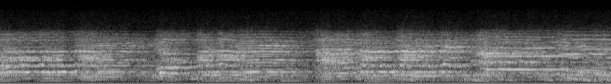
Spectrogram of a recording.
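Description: Choral ensemble singing sustained notes over orchestral accompaniment in a live stage musical performance, the chords shifting every second or so.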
